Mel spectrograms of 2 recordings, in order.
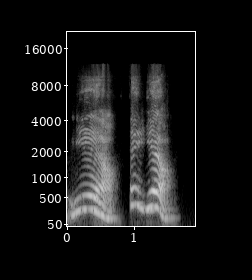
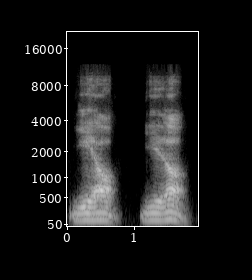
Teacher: En el inglés es como que cae, vea, es yeah, como yeah, hacia abajo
